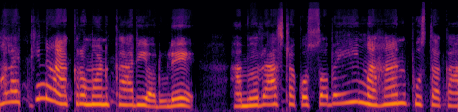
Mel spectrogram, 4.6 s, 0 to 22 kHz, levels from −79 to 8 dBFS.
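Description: Across the whole speech clip the voice sounds hoarse and grainy, with rough, noise-filled upper frequencies, though the top end still reaches about 20.3 kHz. This is likely Opus compression at a low bitrate, near 16 kbps, in its hybrid speech mode.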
